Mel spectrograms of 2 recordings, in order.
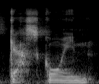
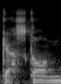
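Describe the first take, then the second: First: The name ends with a 'coyne' sound. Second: The name ends with a plain 'con' sound. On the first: This is the name's proper pronunciation. The speaker calls it right. "but it is Gascoigne, Irish name" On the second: This is how some other speakers say it. The speaker calls it wrong. "they might even say Gascon, which is close"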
